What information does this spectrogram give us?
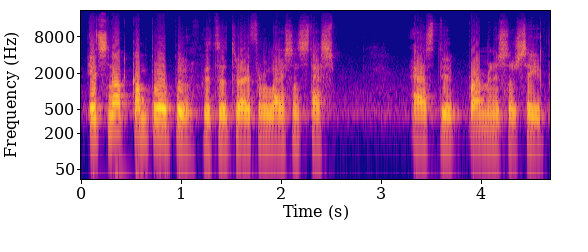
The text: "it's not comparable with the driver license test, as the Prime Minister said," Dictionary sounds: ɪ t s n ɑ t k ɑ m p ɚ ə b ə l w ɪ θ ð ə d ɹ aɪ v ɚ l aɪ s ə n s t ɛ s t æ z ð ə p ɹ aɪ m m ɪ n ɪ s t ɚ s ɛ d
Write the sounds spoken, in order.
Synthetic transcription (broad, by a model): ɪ t s n ɑ t k ɑ m p ɚ ə b ə l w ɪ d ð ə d ɹ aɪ f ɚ l aɪ s ə n s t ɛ s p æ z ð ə p ɹ aɪ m m ɪ n ɪ s t ɚ s ɛ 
